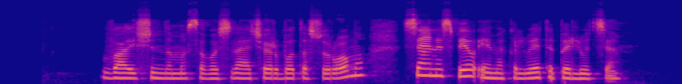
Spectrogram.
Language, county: Lithuanian, Klaipėda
